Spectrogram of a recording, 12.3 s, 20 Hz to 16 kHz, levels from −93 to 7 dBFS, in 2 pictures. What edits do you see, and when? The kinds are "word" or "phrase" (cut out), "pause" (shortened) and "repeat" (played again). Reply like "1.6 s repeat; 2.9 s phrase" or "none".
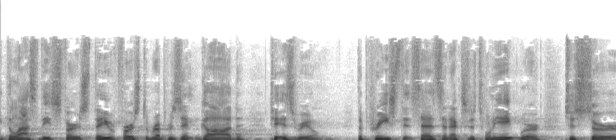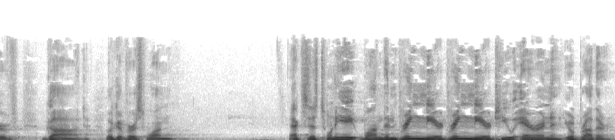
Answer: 10.6 s repeat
